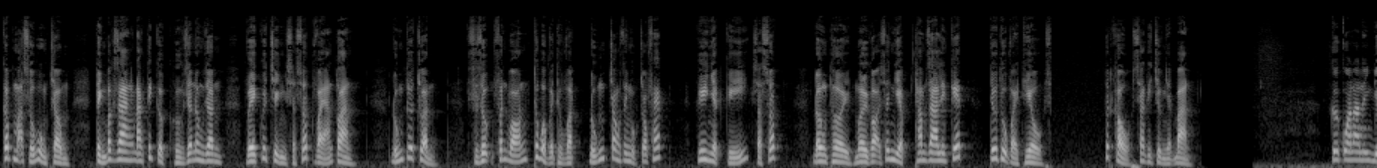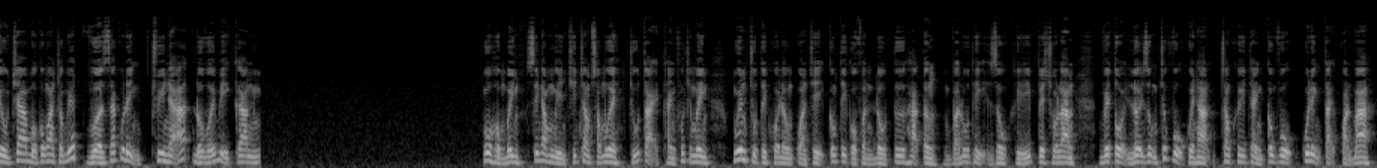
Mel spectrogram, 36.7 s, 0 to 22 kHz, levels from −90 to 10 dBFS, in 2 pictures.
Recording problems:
audio cutting out; at 14 s for 0.5 s and at 22 s for 3 s

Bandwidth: 14.5 kHz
